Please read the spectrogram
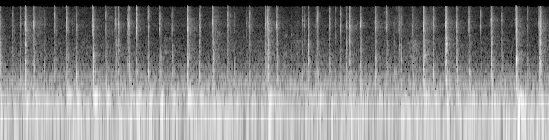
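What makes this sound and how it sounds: Both hands type steadily with fingertips on the black plastic chiclet keys of a silver Acer laptop resting on a desk. The result is a fast, continuous run of crisp clicks with bright tops and a low thump under each key press, with no speech.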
